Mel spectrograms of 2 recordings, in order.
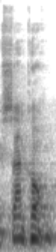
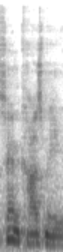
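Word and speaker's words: Saint-Cosme: easy to enjoy is its name sancom that's how you say it all right it's not Sam cosme or Saint cosmet or at any rate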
